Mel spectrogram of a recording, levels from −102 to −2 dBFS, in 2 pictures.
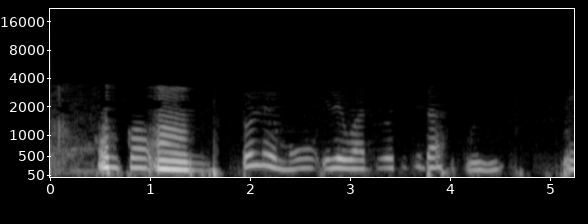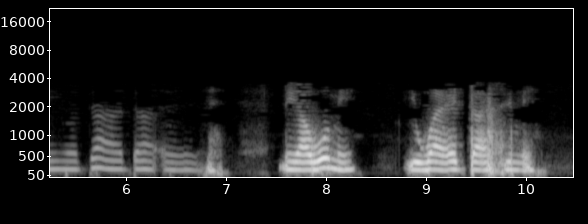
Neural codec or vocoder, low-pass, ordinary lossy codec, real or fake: none; 3.6 kHz; MP3, 16 kbps; real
